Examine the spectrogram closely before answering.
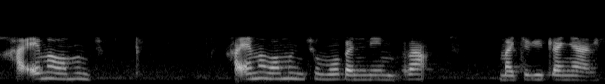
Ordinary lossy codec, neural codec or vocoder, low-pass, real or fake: none; none; 3.6 kHz; real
